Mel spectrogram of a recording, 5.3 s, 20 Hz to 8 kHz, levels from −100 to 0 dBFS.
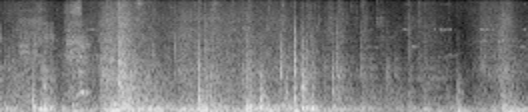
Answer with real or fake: real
